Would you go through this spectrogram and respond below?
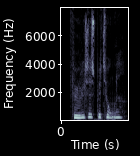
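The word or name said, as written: FØLELSESBETONET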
